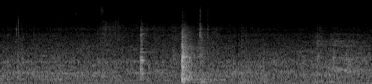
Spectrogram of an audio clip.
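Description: Pieces of raw meat drop with a wet slap into a metal bowl.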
